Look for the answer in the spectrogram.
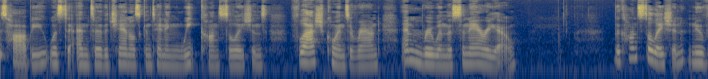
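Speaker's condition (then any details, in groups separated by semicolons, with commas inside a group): No condition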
